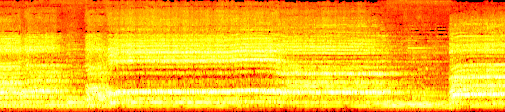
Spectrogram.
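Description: Mixed choir singing a hymn in long held chords. There is a short break about two seconds in, then one long chord that fades near the end before the voices come back in strongly.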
